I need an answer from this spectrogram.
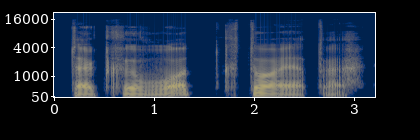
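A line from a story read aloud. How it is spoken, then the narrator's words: Slow speech. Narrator (Russian): медленно произнес я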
